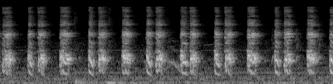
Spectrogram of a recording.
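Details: A shikari (hunting) chukar gives rough doubled notes, chuk-ar, chuk-ar, in quick pairs, about a dozen notes in three seconds. Each note is throaty and slightly rising, with a faint low rumble underneath.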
